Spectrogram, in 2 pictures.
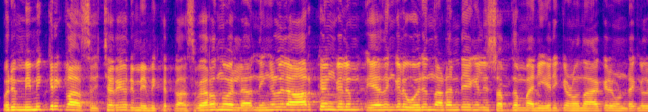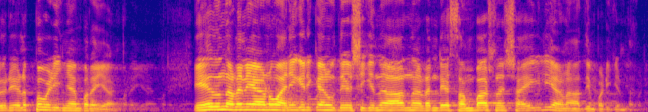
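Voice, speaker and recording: Male mimicry artist on stage, explanatory host patter, slightly high voice, echoey hall. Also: quick pace, a bit bright. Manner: explanatory, introducing each impression. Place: community gathering stage.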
